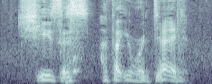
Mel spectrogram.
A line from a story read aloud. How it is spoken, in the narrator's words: I gasped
